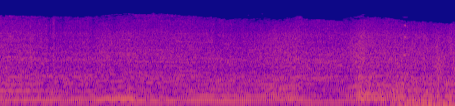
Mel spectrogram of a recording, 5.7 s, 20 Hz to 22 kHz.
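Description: A manual-gearbox vintage Ford GT40 in Assetto Corsa, its powerful engine droning and revving steadily with a slight dip and rise in pitch, loud and continuous throughout.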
